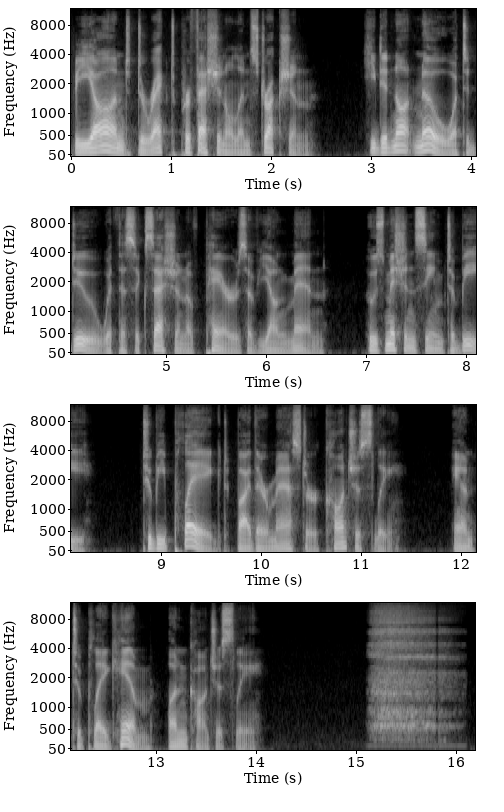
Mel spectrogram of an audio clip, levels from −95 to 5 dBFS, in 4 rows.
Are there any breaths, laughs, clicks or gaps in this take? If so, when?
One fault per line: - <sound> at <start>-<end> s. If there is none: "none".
- sigh at 15.1-16.1 s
